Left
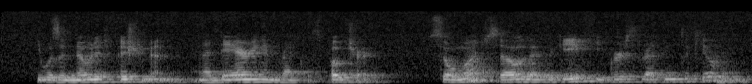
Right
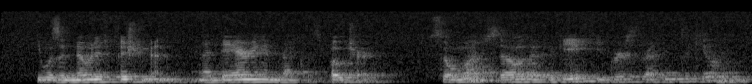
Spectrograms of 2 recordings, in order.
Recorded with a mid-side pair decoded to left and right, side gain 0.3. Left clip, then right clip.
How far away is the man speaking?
About 3 m.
